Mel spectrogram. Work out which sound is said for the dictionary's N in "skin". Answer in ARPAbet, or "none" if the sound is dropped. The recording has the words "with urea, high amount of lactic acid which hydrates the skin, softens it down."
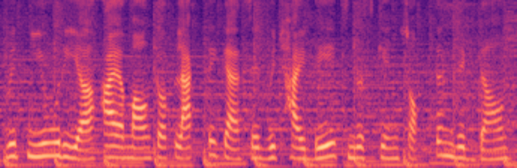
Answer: N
